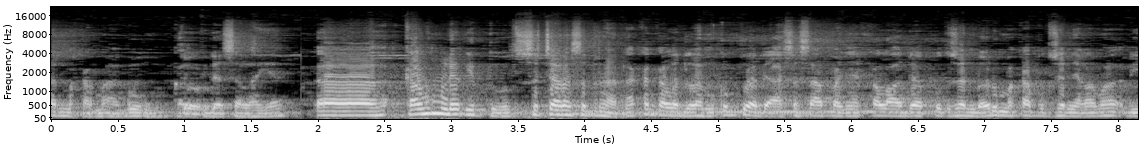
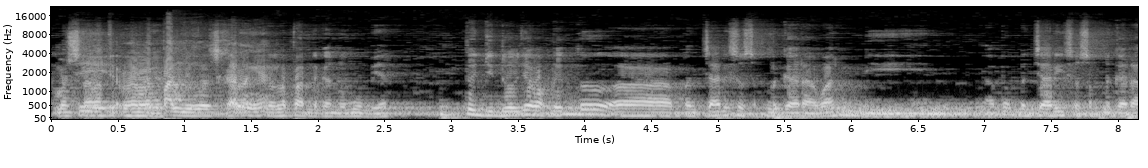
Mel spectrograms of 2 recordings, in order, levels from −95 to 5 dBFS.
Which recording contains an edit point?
first; 1 cut; at 1.8 s

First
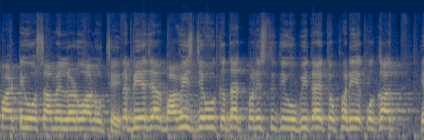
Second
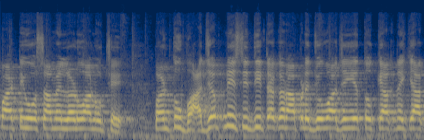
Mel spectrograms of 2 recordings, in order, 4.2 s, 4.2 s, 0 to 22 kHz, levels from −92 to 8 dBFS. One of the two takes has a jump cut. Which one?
first; 1 cut; at 1.3 s

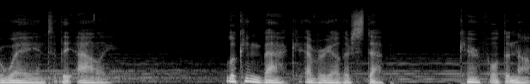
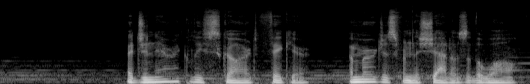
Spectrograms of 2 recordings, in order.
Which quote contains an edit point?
first; 1 cut; at 4.4 s

